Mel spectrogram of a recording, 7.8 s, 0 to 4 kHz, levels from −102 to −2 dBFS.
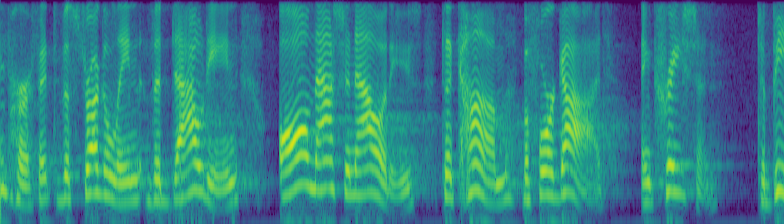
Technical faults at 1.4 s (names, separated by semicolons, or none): repeated stalls (stutter)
